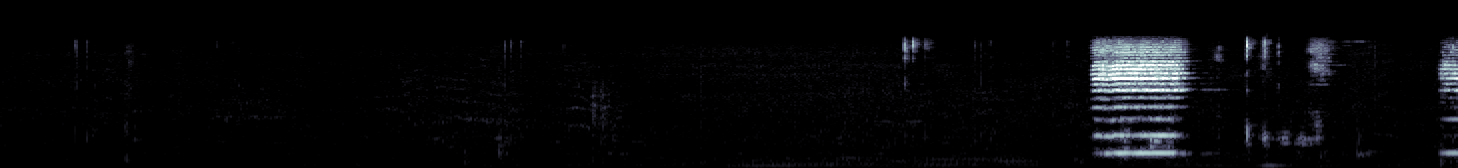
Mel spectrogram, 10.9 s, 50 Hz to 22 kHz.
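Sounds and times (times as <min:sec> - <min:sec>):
computer mouse clicks: 0:06.8 - 0:08.1, 0:09.1 - 0:10.0.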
